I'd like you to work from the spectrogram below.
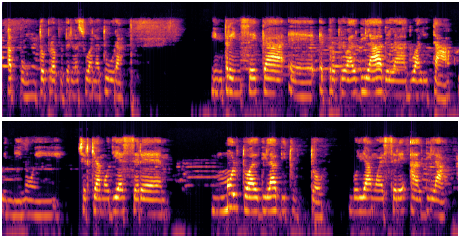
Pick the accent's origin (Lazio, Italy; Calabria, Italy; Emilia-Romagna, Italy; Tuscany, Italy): Lazio, Italy; Rome; sono nata a Roma, ho vissuto prevalentemente a Roma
